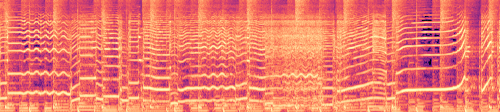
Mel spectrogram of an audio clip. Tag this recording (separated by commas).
Music, Tapping (guitar technique)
